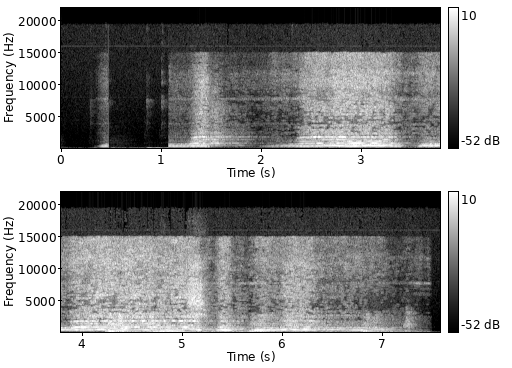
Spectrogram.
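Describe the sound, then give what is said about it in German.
A loud, sustained steam train whistle sound effect blows with strong harmonic tones, joined by rumbling and hissing of a train, filling the whole stretch with no talking. “D-Hype-Train äh, der heutigen Episode.”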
